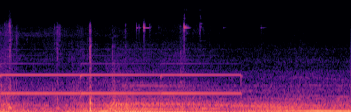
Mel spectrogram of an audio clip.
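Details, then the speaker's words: Vehicle stalled by the roadside, no check engine light, given a starting spray shot: cranks briefly, catches and settles into a rough idle; restarts after stall, cause unknown. "well it actually started so i'm not sure what to do about that now since there's no check engine light or anything"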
